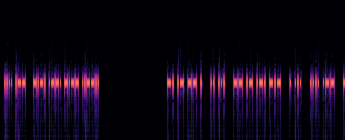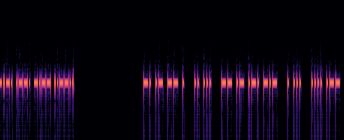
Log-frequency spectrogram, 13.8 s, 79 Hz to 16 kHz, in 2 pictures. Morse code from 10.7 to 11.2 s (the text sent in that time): IS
